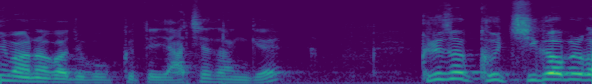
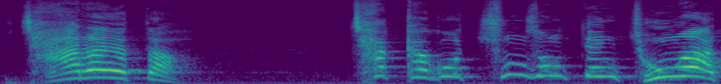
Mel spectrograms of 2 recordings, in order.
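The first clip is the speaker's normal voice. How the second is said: joyful praise; 5 semitones higher, 5 dB louder, slower than usual. Acted. Jesus praising faithful servant.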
